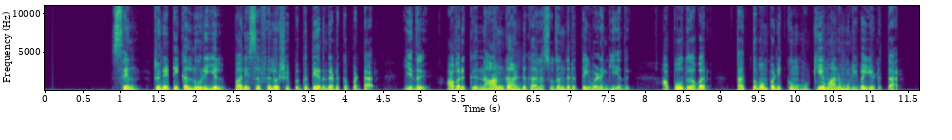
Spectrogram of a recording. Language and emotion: Tamil, neutral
